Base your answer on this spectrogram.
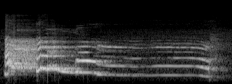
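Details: Young Siberian Huskies howling, a loud wavering cry that starts rough and noisy, then settles into a steady drawn-out tone with clear overtones, slowly falling and holding for about two seconds before breaking off.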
